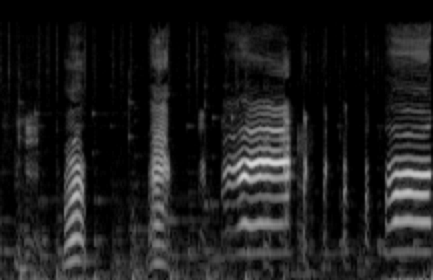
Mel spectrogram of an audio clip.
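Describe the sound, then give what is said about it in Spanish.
A person imitates a clucking hen, making a series of nasal, rising squawks and bursts of cackling, loud, with short gaps between the vocal sounds. “Como gallina.”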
